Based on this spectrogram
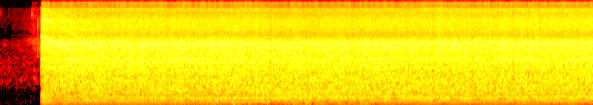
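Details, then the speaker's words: Car after exhaust manifold gasket replacement, idling and revved: loud, even roar with a slight hiss but no puffing or ticking. The leak sound is reduced; owner expects the remaining noise to disappear once fully hot. "Okay, it's not as bad now. You still hear it, but the good thing about it, when it gets real hot, you're not going to hear that sound anymore."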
